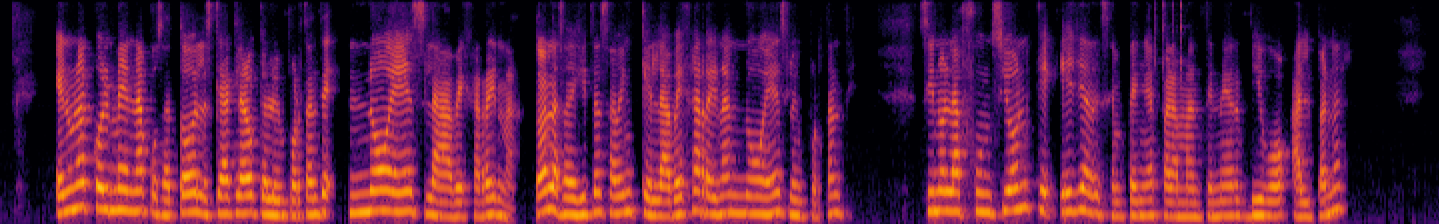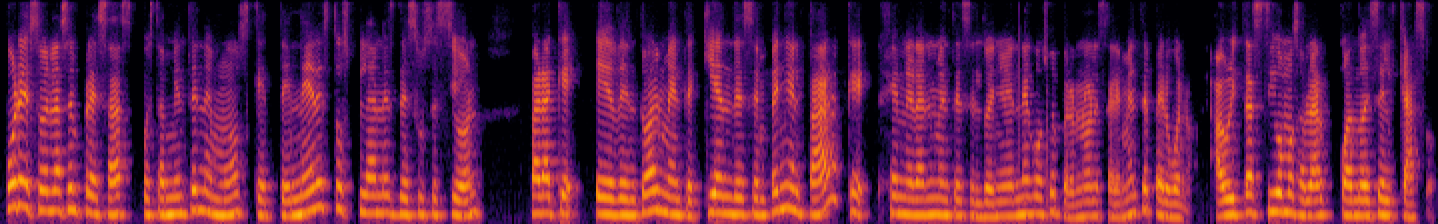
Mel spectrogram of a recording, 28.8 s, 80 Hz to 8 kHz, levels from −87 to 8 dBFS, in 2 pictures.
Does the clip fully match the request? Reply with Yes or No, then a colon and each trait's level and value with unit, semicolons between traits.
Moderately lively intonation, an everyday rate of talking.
Yes: average, 3.6 semitones; average, 170 wpm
